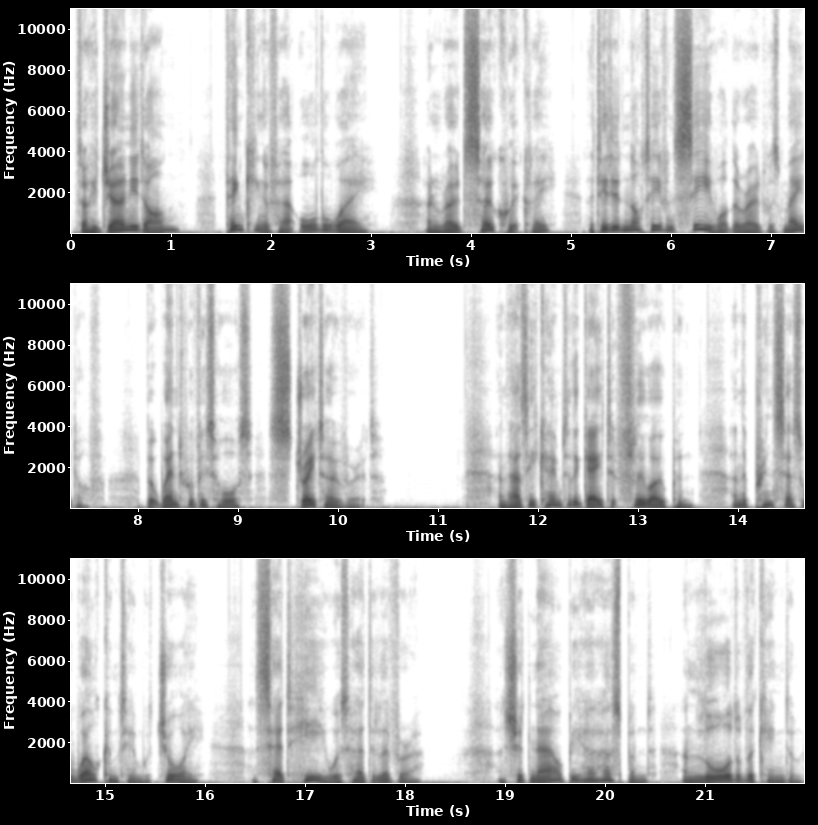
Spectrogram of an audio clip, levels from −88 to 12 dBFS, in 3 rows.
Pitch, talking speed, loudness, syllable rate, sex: 120 Hz, 185 wpm, -22 LUFS, 4.8 syllables/s, male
